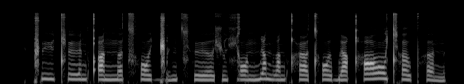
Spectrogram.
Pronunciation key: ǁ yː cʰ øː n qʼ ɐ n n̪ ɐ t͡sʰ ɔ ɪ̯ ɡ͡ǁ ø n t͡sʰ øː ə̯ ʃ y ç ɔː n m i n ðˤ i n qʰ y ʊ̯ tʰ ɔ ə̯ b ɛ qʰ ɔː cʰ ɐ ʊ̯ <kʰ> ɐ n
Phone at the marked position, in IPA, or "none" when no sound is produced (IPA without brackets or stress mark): pʰ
